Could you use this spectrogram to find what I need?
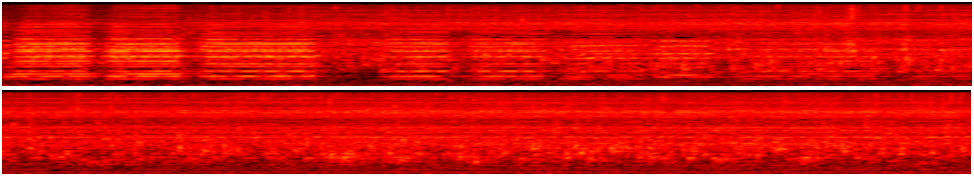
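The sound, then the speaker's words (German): Water gushing steadily from an old, stiff tap as it fills a small pond, a constant bright hiss that runs without a break. “So, jetzt kann ich auch den Wasserhahn zudrehen. Jawohl, der See ist, glaube ich, groß genug.”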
